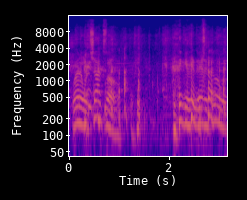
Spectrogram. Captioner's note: both laugh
